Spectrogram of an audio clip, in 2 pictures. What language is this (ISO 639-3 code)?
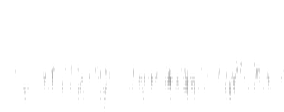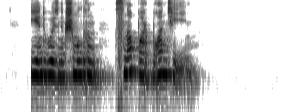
kaz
